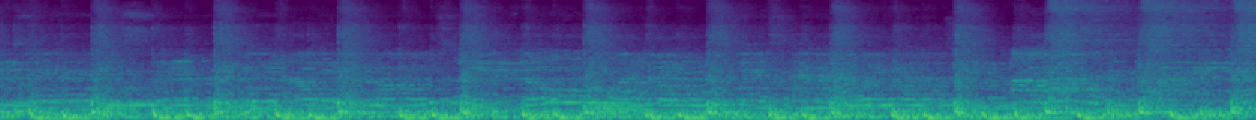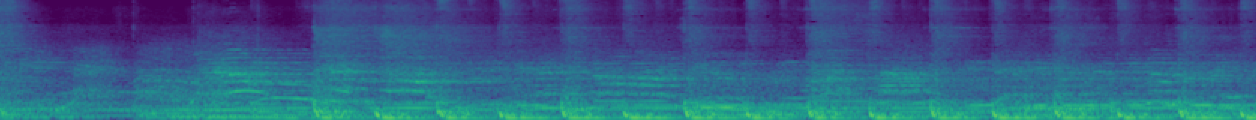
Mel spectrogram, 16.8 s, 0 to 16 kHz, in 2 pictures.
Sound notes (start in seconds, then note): 8.3 crowd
